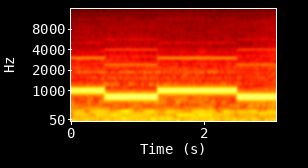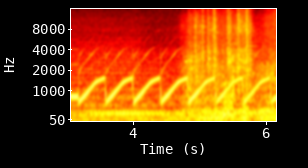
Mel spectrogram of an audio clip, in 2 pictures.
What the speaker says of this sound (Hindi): आ गई एम्बुलेंस, आ गई।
